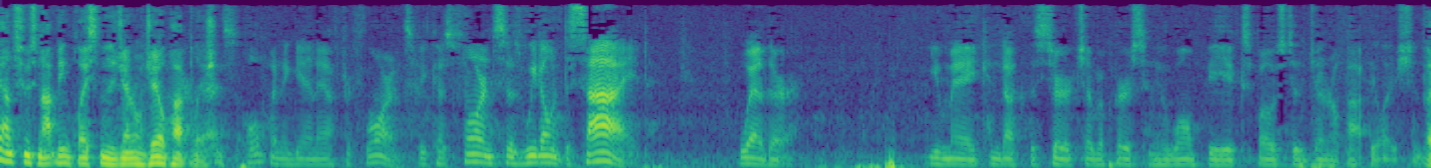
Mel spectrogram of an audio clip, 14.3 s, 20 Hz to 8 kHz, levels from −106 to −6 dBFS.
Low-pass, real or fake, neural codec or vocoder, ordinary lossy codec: 7.2 kHz; fake; codec, 16 kHz, 4 kbps, FunCodec, trained on Chinese and English, 50 frames a second; MP3, 32 kbps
